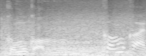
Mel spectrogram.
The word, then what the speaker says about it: Kom Koon: dari namanya dia eee kumkom Kalau tulisannya Kom koon gitu ya pengucapannya berbeda biasa ya terpeleset lidah tuh terus paling enak ya kita sebut Kumkum lagi di sini menyesuaikan dengan lidah sedikit lebih mendekat kalau di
